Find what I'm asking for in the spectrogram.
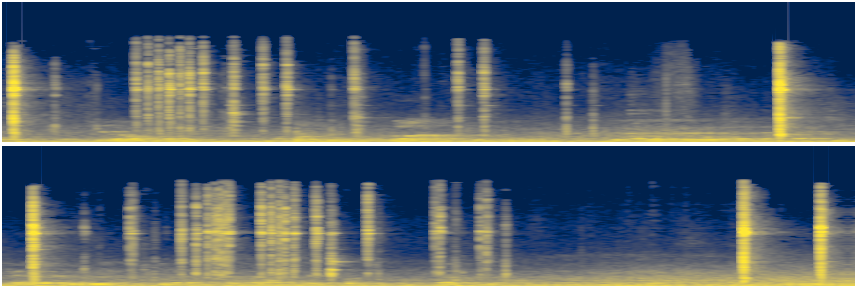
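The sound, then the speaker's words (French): Rapid ratcheting clicks of a torque wrench tightening a car wheel in a garage, a dense run of mechanical clicks with a few sharper, louder clicks standing out. “Pour vérifier que la roue est assez serrée, dans notre garage, on utilise une clé dynamométrique.”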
